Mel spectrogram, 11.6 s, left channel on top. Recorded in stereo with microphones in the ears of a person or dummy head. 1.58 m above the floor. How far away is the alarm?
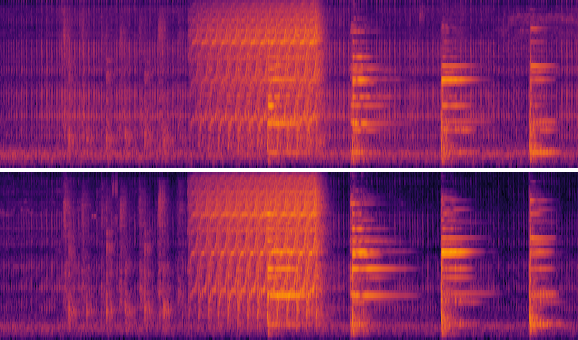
About 4.5 m.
